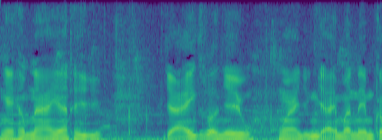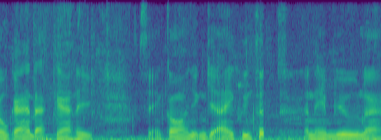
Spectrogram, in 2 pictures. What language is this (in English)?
Vietnamese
